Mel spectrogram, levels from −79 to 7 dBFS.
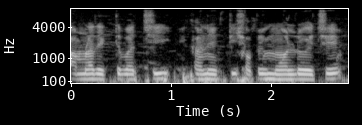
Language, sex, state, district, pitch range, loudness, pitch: Bengali, male, West Bengal, Cooch Behar, 150-160 Hz, -14 LUFS, 155 Hz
